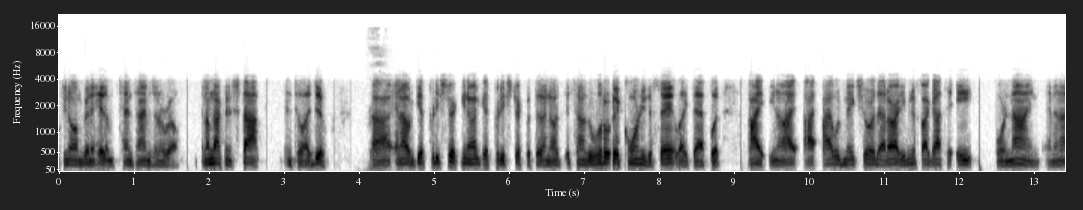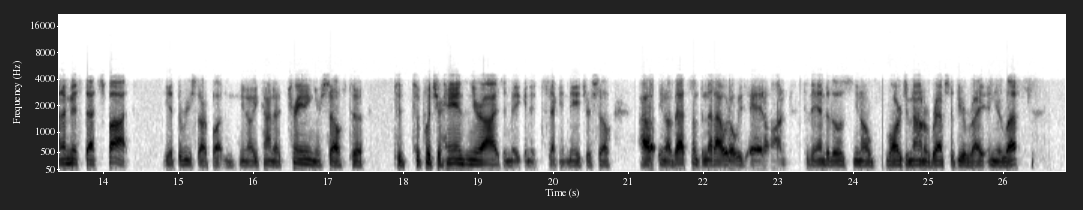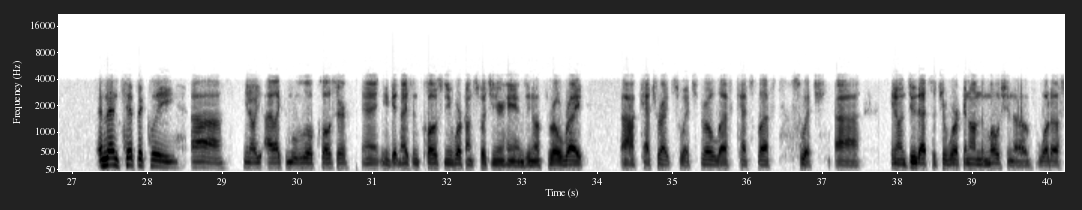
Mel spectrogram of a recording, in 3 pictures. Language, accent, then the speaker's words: English; Long Island, New York, United States; I grew up on Long Island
